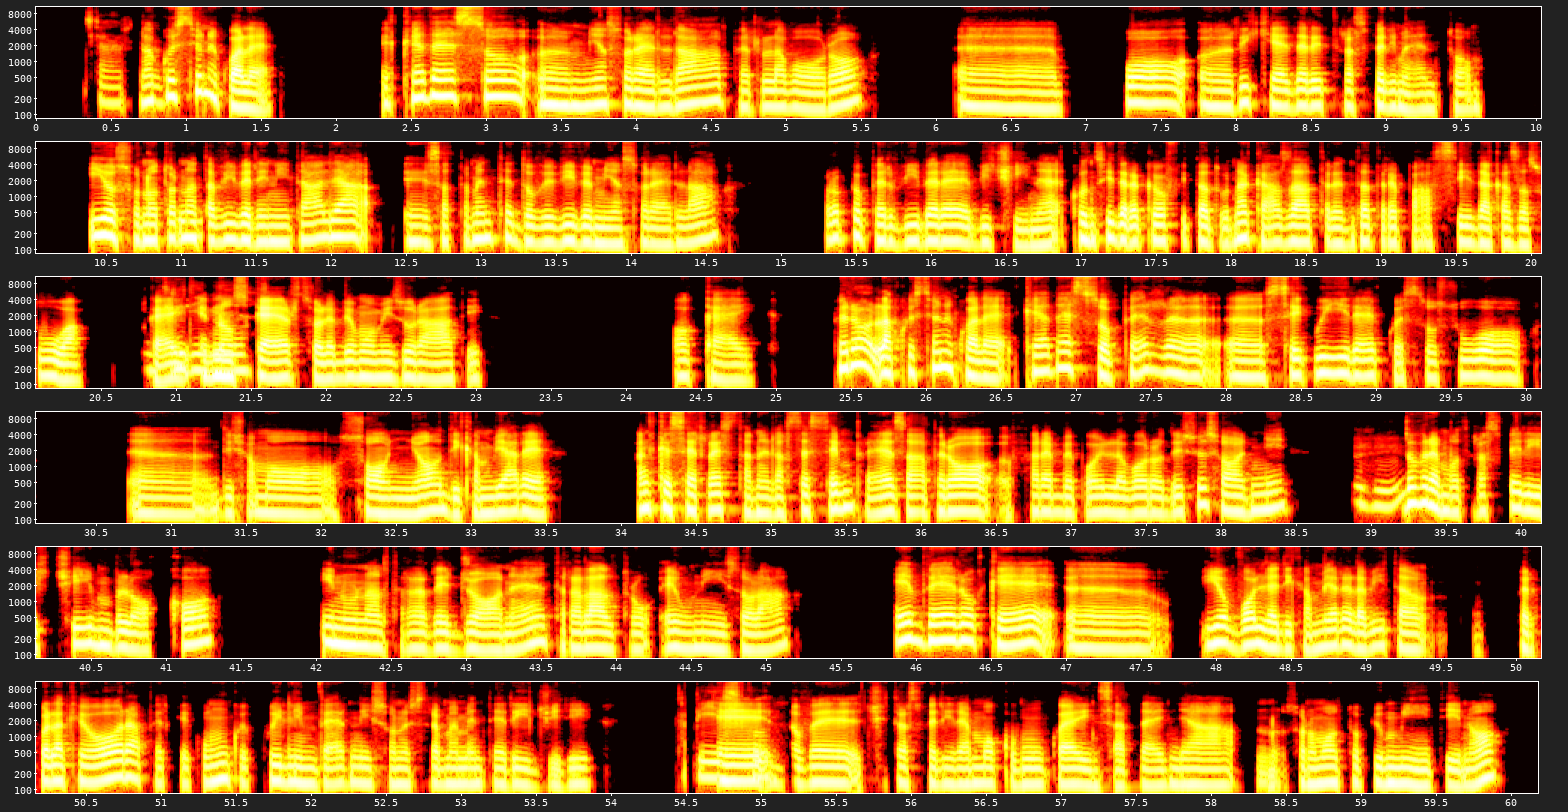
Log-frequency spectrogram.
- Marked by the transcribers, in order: tapping
- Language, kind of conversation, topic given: Italian, advice, Come posso cambiare vita se ho voglia di farlo ma ho paura di fallire?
